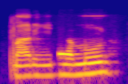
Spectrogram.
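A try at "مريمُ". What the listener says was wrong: okay. Maryamu, okay.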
